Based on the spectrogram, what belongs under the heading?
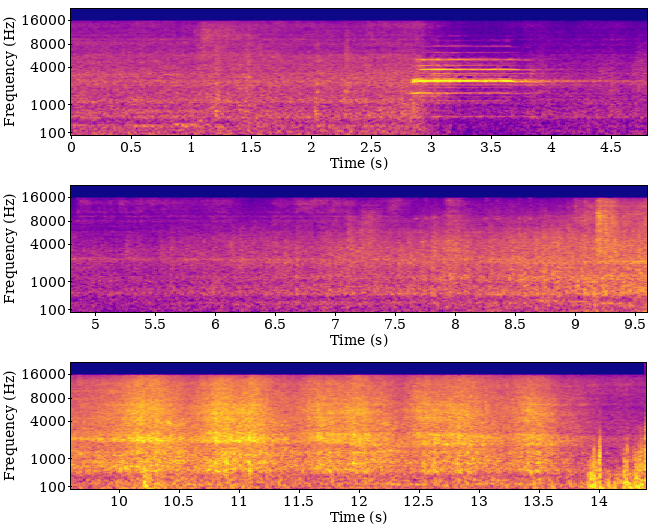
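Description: A train horn sounds once, briefly, about three seconds in. Then a passing train approaches and goes by close, its running noise and wheel clack over the rail joints growing louder toward the end.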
